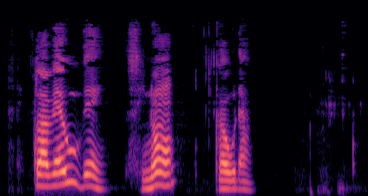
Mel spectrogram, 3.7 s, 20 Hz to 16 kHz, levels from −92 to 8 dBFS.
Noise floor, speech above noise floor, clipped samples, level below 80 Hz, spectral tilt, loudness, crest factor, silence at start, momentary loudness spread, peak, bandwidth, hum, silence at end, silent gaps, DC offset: -75 dBFS; 55 dB; under 0.1%; -78 dBFS; -5.5 dB/octave; -21 LUFS; 20 dB; 0.35 s; 16 LU; -4 dBFS; 10.5 kHz; none; 1.2 s; none; under 0.1%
